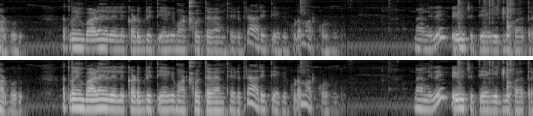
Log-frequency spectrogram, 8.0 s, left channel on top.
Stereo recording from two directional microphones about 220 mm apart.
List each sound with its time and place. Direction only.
0.9 s speech: 40° right (ahead or behind)
6.2 s speech: 45° right (ahead or behind)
